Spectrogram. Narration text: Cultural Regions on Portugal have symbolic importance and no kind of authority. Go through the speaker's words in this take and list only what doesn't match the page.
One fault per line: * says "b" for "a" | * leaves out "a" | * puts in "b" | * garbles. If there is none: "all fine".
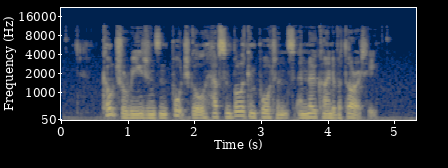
* says "in" for "on"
